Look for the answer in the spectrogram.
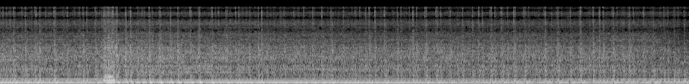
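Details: Polaris Indy 500 two-up two-stroke snowmobile on choke, first start after used-parts top-end rebuild following overheating, head gasket failure and no compression on one cylinder: catches with one quick rev, then holds a steady, buzzy, healthy idle.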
